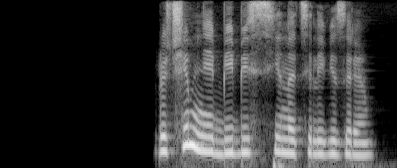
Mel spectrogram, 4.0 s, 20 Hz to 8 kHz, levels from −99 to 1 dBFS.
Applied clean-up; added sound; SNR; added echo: neural mask model DeepFilterNet 3.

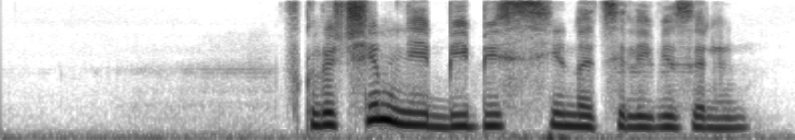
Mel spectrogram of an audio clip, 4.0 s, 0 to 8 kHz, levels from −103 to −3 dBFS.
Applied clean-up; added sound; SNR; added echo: neural diffusion model UNIVERSE++.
